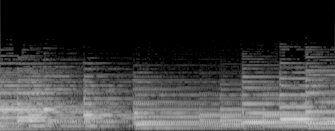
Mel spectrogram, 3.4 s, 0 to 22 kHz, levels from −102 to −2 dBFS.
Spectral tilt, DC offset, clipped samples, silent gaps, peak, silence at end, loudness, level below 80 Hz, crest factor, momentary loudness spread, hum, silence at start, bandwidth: -7 dB/octave; under 0.1%; under 0.1%; none; -16 dBFS; 0 s; -31 LUFS; -62 dBFS; 14 dB; 10 LU; none; 0 s; 5.2 kHz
